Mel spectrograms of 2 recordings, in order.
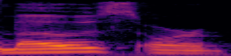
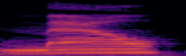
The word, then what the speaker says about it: Moe: Is the way you pronounce his last name Mo. I used to pronounce it Mao, but it's not. It's actually like Mow the Lawn.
